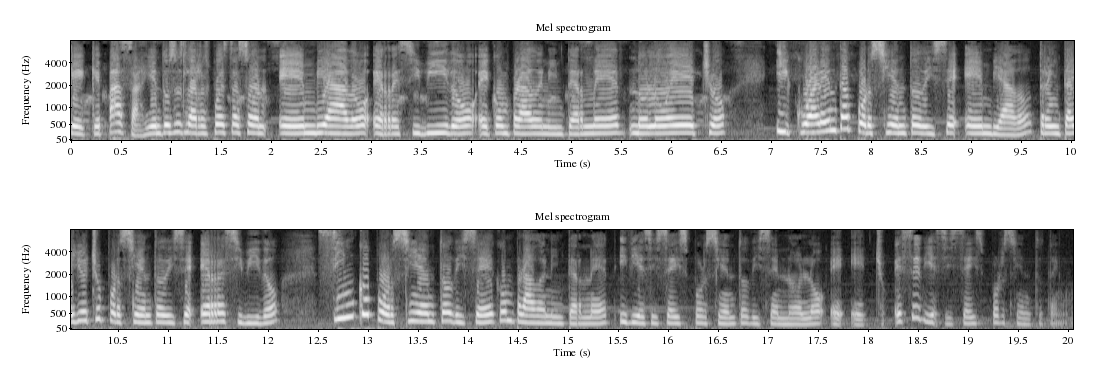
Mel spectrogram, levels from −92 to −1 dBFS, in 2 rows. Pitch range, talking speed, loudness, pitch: 205-235 Hz, 135 wpm, -15 LUFS, 220 Hz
